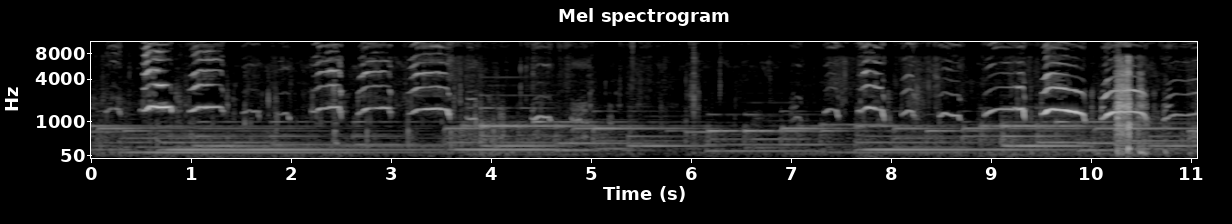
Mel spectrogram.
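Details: Puppies with their mother dog give high, thin whimpers and squeaks in short clustered bursts, each rising then falling, with louder yelps near the end, over steady background music.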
